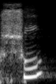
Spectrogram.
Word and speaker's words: chaud: Le mot chaud est composé d'une seule syllabe. Chaud, le D à la fin, c'est une lettre muette qui ne fait pas de bruit, c'est-à-dire qu'elle n'a pas de son.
